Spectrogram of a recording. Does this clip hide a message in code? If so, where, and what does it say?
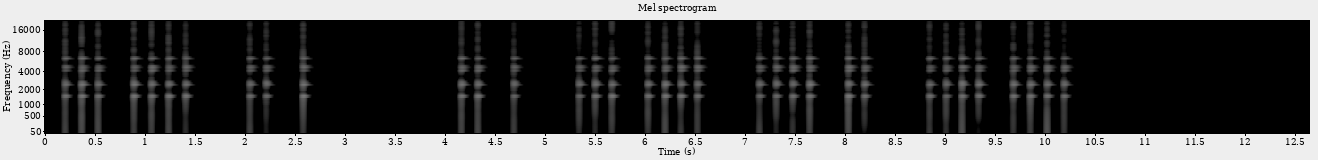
Yes: tap code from 0.2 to 10.3 s, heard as taps on glass, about 6 knocks a second. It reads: OF FORT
